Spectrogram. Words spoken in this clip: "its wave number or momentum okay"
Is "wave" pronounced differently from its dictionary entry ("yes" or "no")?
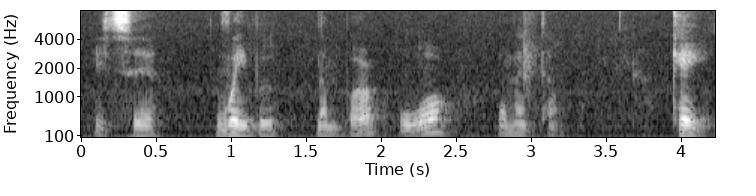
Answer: yes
